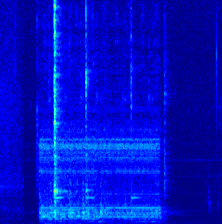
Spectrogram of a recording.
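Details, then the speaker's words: Singer sewing machine that wouldn't stitch or pick up thread, running after disengaging the bobbin winder: sharp uneven tink three or four times a second over motor whir as the needle strikes the hook assembly, hook timing off. "That needle's definitely hitting something. I'm hearing a tink, tink, tink."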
